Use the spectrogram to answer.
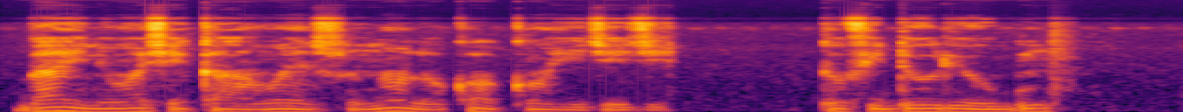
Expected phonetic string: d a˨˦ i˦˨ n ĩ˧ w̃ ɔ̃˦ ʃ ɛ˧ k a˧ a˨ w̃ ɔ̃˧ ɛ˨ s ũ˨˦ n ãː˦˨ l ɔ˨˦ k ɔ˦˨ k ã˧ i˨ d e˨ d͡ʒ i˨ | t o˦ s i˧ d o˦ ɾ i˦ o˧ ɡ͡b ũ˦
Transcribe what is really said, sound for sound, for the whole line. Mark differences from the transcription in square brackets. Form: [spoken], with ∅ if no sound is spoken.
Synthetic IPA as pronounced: [b] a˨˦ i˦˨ n ĩ˧ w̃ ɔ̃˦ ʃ [e˧] k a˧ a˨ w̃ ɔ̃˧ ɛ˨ s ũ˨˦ n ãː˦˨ l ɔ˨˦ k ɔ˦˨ k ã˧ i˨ [d͡ʒ] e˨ d͡ʒ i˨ | t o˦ [f] i˧ d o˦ ɾ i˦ o˧ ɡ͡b ũ˦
